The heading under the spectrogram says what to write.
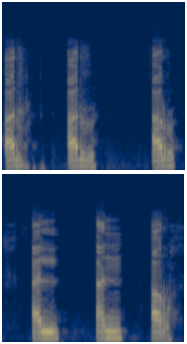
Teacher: زبان کا کنارہ پلس اوپر کے دانتوں کے مسوڑوں سے لگے تو اس سے جو ہے وہ لام، نون، را 3 حرف جو ہے وہ ادا ہوتے ہیں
